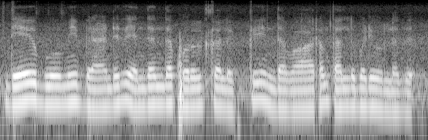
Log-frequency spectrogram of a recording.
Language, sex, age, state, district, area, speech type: Tamil, male, 18-30, Tamil Nadu, Sivaganga, rural, read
